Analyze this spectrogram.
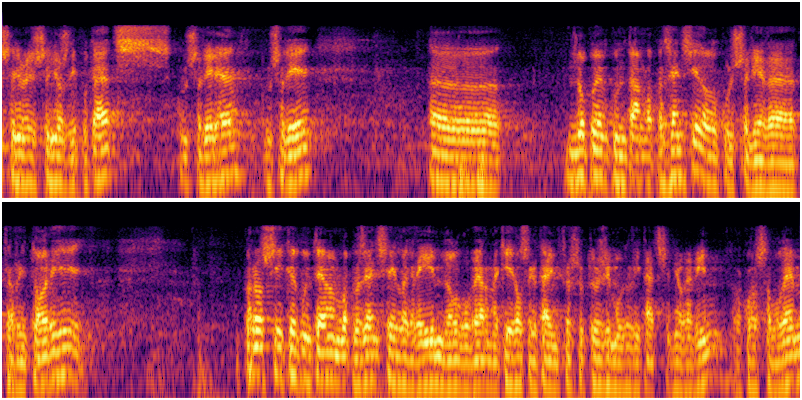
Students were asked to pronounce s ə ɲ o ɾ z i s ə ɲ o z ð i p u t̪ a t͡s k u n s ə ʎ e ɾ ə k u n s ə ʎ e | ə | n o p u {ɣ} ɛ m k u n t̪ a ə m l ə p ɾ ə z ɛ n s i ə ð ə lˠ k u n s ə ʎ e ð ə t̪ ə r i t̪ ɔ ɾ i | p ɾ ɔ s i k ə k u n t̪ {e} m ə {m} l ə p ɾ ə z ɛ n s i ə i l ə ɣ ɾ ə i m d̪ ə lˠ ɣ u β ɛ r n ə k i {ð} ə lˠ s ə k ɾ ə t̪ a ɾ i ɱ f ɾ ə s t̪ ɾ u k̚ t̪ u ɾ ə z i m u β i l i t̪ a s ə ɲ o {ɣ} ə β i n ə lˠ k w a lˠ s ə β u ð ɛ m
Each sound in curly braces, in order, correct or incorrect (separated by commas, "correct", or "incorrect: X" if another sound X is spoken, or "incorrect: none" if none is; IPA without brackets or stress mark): incorrect: ð, incorrect: ɛ, correct, correct, correct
